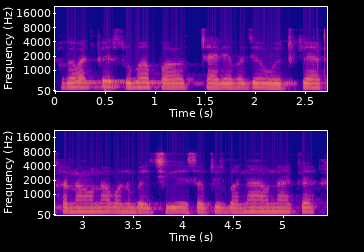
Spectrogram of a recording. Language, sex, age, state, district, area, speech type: Maithili, female, 30-45, Bihar, Begusarai, rural, spontaneous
